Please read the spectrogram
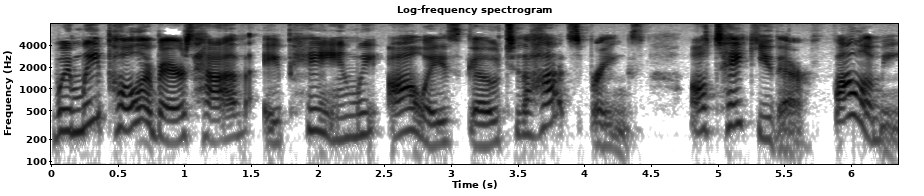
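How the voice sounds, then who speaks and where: On a very clean recording with a silent background, a woman uses a put-on character voice, fairly high in pitch, at a fairly slow pace. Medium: read story.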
